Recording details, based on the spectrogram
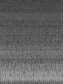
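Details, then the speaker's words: Engine first start after head work: a slight misfire clears and it settles into a steady, even idle with no misfires, taps or knocks, oil circulating; running well after repair. "Let's start it up. Here goes nothing. Oh, you know what? Let me turn this fan off so we can hear everything. I expect to misfire this ever so slightly. Clear itself out. It's running good now."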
